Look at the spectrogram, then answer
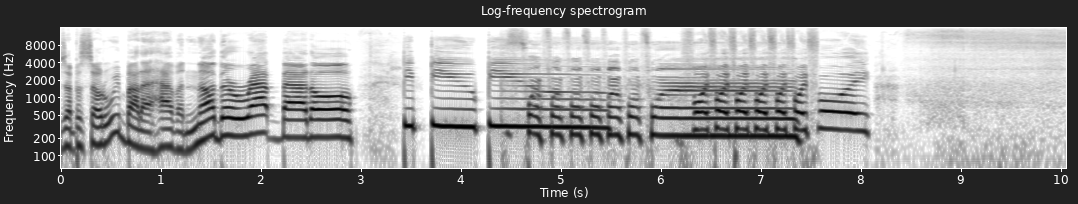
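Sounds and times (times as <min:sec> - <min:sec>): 
speech: 0:00.0 - 0:08.3
voice imitating ocean waves: 0:04.3 - 0:07.5.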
